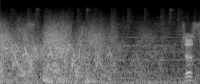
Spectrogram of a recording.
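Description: Fight sound effects: a run of hits and crashes over background music, fading out near the end.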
